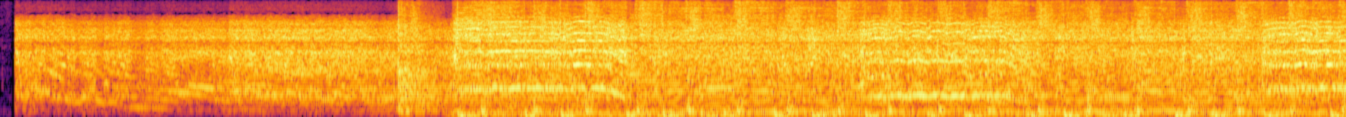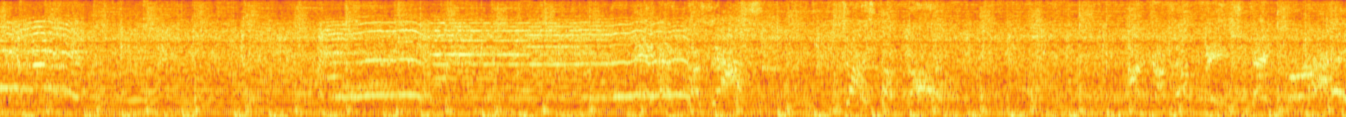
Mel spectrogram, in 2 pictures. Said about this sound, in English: This next song should be familiar to a lot of you … fans.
